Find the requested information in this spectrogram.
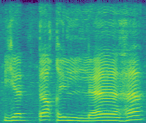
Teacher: لفظ اللہ کو باریک پڑھنا ہے کیونکہ لفظ اللہ سے پیچھے زیر ہے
